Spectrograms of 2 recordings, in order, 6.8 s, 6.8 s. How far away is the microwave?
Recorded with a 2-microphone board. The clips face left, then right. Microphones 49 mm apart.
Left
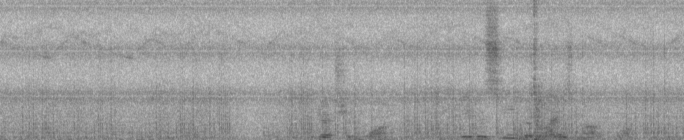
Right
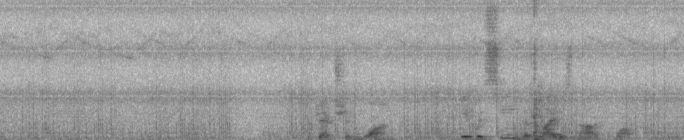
About 8 m.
